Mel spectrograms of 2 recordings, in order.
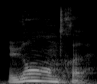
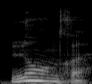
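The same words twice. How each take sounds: The two takes are said the same way.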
